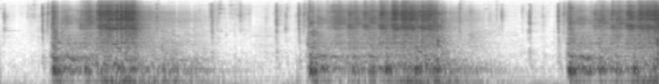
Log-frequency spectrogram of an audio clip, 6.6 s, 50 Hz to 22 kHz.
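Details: 1966 VW Type 3 Fastback, 6-volt system, new starter, after installing a hard start relay kit and reconnecting a loose starter wire: three firm cranking bursts, each catching into a rough run, no clicking; normal crank and start.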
